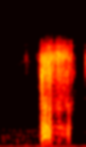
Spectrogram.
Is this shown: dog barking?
no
